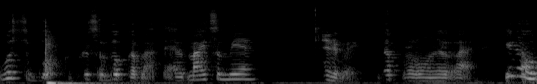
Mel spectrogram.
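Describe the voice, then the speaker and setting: Lady with no teeth, sassy folksy chat, voice swings up and down a lot, roomy echo. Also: lowish voice. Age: middle-aged. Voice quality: toothless, slightly soft articulation. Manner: animated, sassy, folksy, repeats phrases for emphasis. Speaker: vlogger. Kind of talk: casual chat, rambling advice to viewers. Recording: echoey room.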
